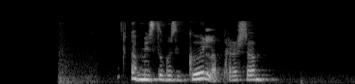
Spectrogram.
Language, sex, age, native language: Icelandic, female, 30-39, Icelandic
